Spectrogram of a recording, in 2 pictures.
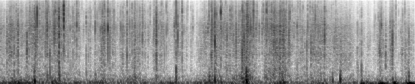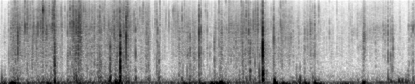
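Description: A flat, sealed plastic instant soup sachet filled with dry contents is crinkled, scratched and dangled by its edge with long nails. Dense, bright crinkling and scratching runs throughout, broken by sharp crackly snaps, with a soft low rustle underneath.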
